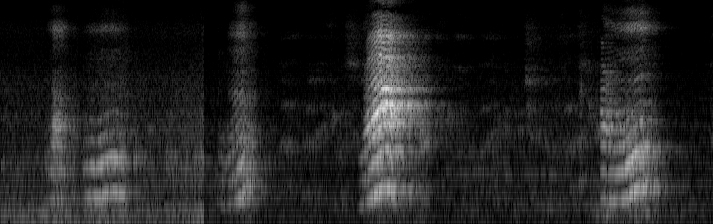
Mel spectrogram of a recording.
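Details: Indian ringneck parakeet, a pet talking parrot, producing a few separate harmonic, speech-like phrases with rising and falling contours, spaced by pauses of one to two seconds in a quiet room.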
